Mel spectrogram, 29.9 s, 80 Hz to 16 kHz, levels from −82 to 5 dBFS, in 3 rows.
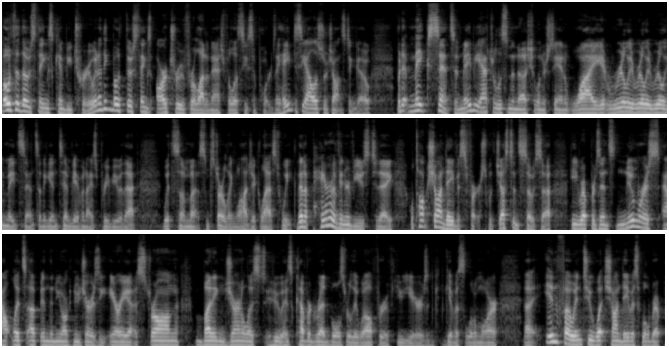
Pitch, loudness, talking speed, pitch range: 115 Hz, -23 LUFS, 245 wpm, 100-135 Hz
